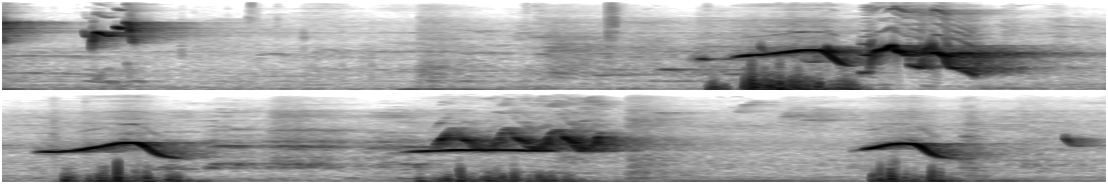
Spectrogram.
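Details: Black-naped oriole singing in Indonesia: five loud fluty whistled phrases, each a slurred rising-then-falling note, some with quick wavering loops, spaced about two seconds apart, with low thumping noise under each phrase.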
